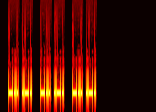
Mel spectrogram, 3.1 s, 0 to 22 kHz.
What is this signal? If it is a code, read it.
Morse code, heard as a keyed tone, about 46 wpm, 690 Hz. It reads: DR DR DR
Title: Multi-letter Phonemes Repeated 3x 45wpm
